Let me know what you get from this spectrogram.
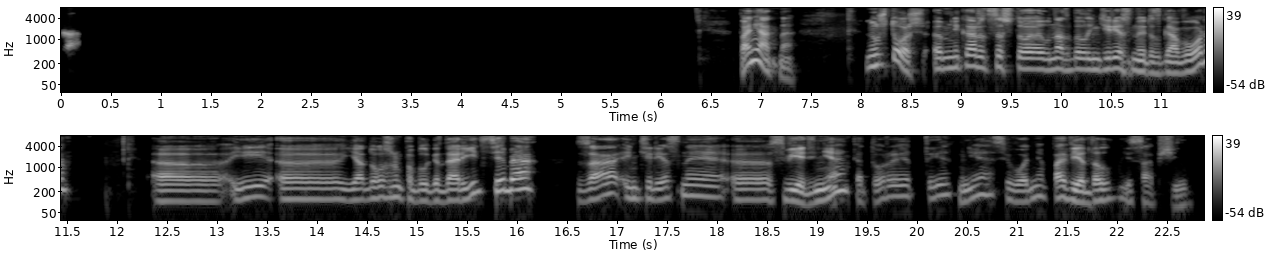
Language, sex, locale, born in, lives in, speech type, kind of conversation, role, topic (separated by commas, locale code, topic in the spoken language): Russian, male, ru-RU, Russia, Germany, conversation, podcast, host, Как убрать пластик из дома?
